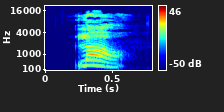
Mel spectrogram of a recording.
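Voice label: "lao", fourth tone, pinyin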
